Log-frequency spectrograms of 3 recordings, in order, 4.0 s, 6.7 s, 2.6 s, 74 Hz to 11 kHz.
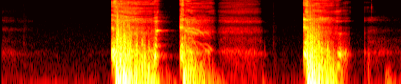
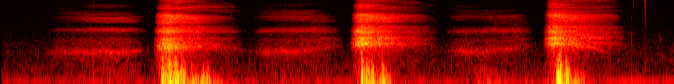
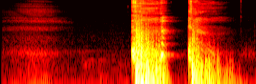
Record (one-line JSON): {"three_cough_length": "4.0 s", "three_cough_amplitude": 32768, "three_cough_signal_mean_std_ratio": 0.34, "exhalation_length": "6.7 s", "exhalation_amplitude": 4624, "exhalation_signal_mean_std_ratio": 0.34, "cough_length": "2.6 s", "cough_amplitude": 32768, "cough_signal_mean_std_ratio": 0.35, "survey_phase": "beta (2021-08-13 to 2022-03-07)", "age": "18-44", "gender": "Female", "wearing_mask": "No", "symptom_cough_any": true, "symptom_runny_or_blocked_nose": true, "symptom_sore_throat": true, "symptom_headache": true, "smoker_status": "Ex-smoker", "respiratory_condition_asthma": false, "respiratory_condition_other": false, "recruitment_source": "Test and Trace", "submission_delay": "1 day", "covid_test_result": "Positive", "covid_test_method": "LFT"}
